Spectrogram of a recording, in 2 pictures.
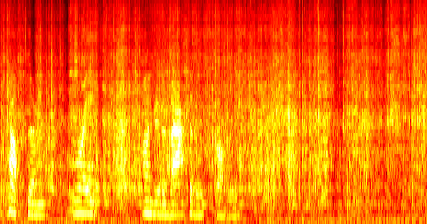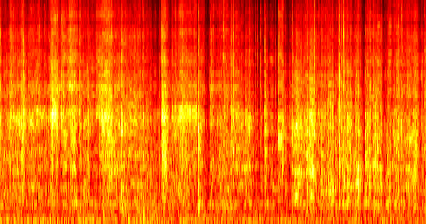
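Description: Rubber balloons squeak and creak as they are twisted by hand.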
